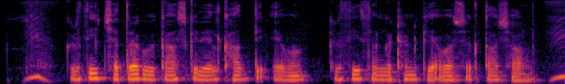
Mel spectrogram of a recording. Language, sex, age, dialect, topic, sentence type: Maithili, male, 18-24, Southern/Standard, agriculture, statement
